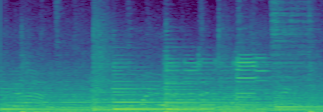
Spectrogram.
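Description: Live band music: a song played on drum kit and electric bass, with a male singer's voice over held notes.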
